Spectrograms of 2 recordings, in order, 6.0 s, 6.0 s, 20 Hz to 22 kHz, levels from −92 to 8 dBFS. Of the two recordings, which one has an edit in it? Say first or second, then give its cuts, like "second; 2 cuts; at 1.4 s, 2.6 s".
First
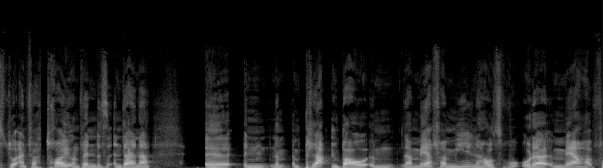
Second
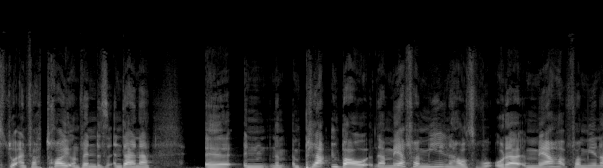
second; 1 cut; at 3.7 s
